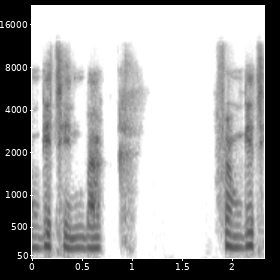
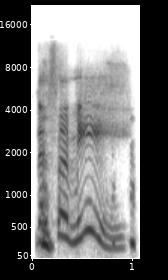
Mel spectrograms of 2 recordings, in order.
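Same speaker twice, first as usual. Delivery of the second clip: incredulous denial; 6 semitones higher, 9 dB louder, much slower than usual. Retold or imitated. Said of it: "I was like".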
